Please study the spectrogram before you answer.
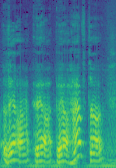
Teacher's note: If you put the stress mil'el, it means past tense. When you put it nora, it means future tense.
